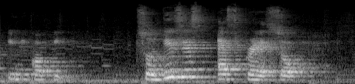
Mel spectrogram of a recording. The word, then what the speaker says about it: espresso: So this is espresso. How you say that? Espresso. Not espresso. No. Express. No. No, without X.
